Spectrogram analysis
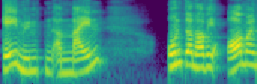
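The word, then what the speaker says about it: Gemünden am Main: dem das Festival stattfindet falsch ausgesprochen ihr hab gesagt münden richtig heißt es aber gemünnden am Main und dann habe ich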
